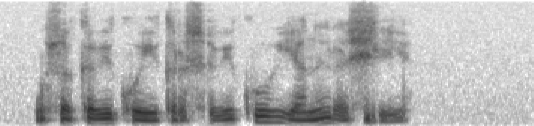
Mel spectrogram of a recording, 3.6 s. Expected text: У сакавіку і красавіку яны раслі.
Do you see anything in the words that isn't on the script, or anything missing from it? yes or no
no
